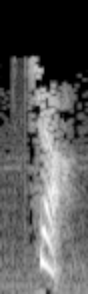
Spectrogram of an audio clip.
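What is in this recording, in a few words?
"嫁", Mandarin Chinese; chinese flashcards; hsk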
